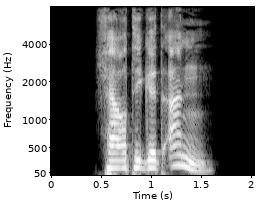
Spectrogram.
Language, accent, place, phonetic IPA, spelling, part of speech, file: German, Germany, Berlin, [ˌfɛʁtɪɡət ˈan], fertiget an, verb, De-fertiget an.ogg
- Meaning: second-person plural subjunctive I of anfertigen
